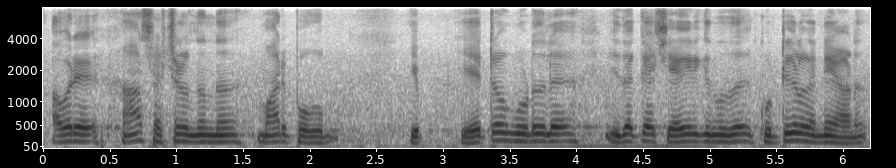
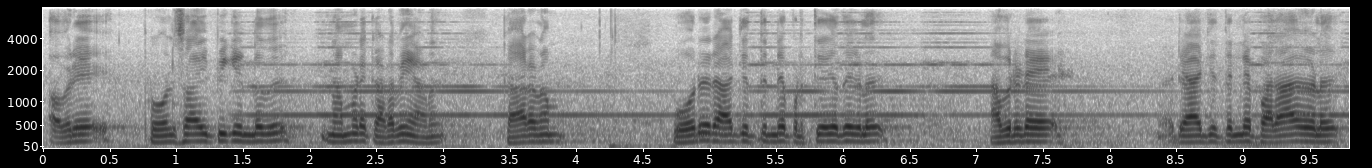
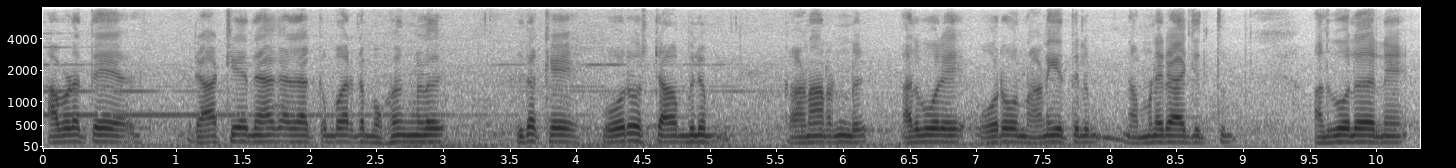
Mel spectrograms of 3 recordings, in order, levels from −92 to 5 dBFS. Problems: background sounds at intervals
